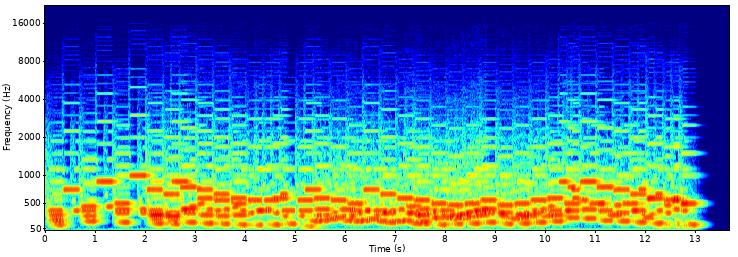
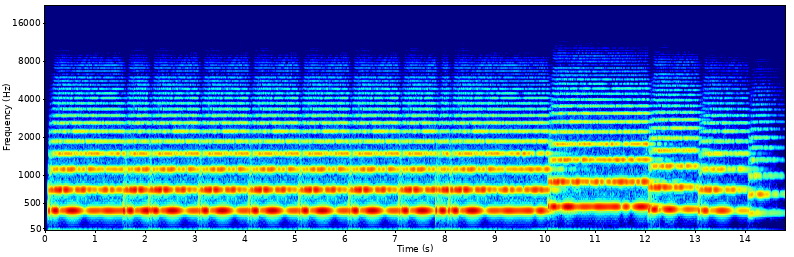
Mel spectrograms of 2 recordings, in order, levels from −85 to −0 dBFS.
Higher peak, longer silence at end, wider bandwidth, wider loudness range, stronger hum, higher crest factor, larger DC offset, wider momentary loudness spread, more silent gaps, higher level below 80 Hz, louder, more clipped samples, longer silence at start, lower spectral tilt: about the same, 0 dBFS vs -2 dBFS; first, 0.5 s vs 0.2 s; about the same, 7 kHz vs 7.4 kHz; about the same, 2 LU vs 2 LU; neither; about the same, 12 dB vs 12 dB; first, 0.7% vs 0.2%; second, 4 LU vs 7 LU; neither; first, -52 dBFS vs -70 dBFS; about the same, -13 LUFS vs -13 LUFS; neither; about the same, 0 s vs 0.05 s; first, -9.5 dB/octave vs -3 dB/octave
